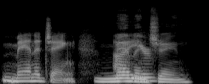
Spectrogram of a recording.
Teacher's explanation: The emphasis is on the first syllable, so it's managing.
